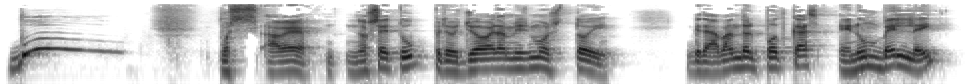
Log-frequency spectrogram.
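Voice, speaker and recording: A man co-hosting a casual podcast, joking with ironic, deadpan boasting. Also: mid-range voice, a little slow. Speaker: podcast co-host.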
